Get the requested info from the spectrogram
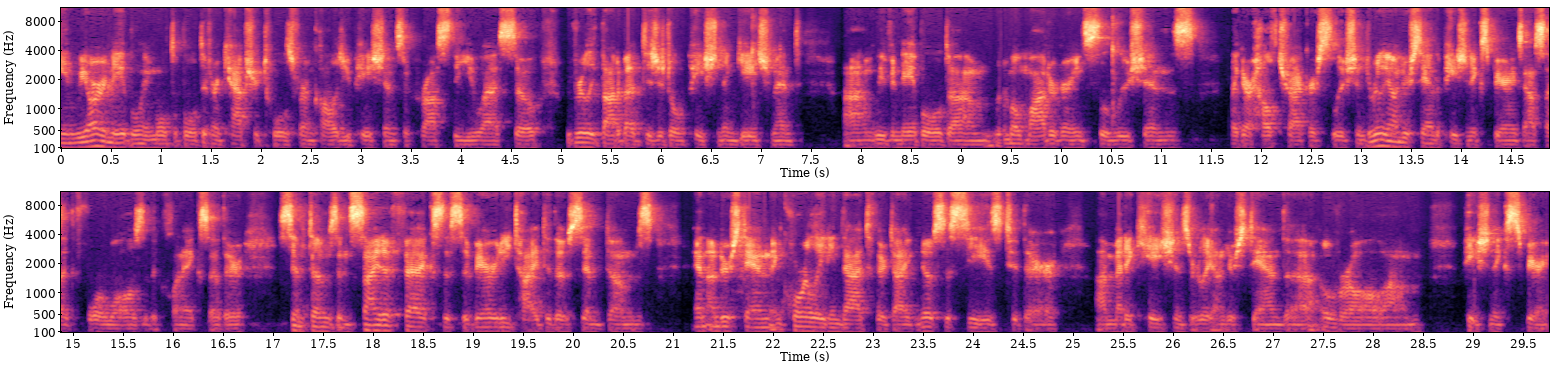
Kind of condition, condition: link, video call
